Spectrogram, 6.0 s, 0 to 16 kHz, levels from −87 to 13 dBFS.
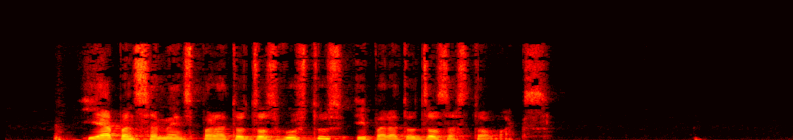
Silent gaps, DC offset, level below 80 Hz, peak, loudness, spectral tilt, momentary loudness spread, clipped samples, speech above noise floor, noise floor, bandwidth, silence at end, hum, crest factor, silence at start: none; under 0.1%; -56 dBFS; -4 dBFS; -25 LUFS; -5.5 dB/octave; 15 LU; under 0.1%; 51 dB; -76 dBFS; 11.5 kHz; 1.85 s; none; 22 dB; 0.4 s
